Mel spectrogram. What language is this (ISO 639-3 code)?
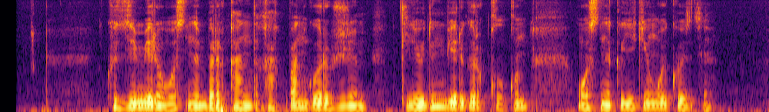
kaz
